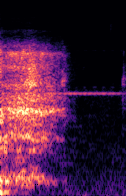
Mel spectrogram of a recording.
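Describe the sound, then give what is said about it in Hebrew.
A single sharp, breathy sneeze bursts out, a loud hiss of air that cuts off abruptly, followed by near quiet. “לבריאות.”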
